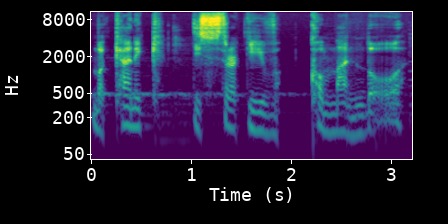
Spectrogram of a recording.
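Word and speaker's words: Mëkanïk Destruktïẁ Kommandöh: mechanic destructive commando and they are supposed to be pronounced like that mechanic destructive commando the teutonic classical style and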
